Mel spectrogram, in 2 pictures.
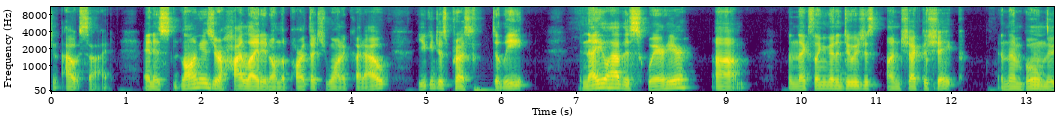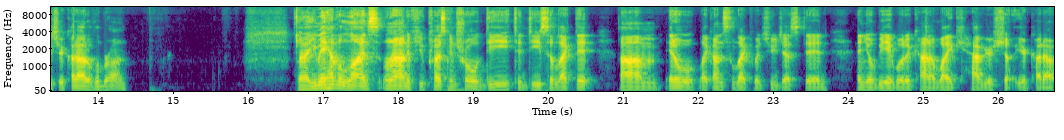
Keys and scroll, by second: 5.8 Delete.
